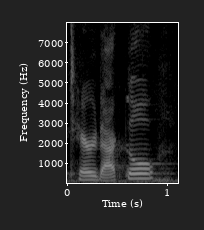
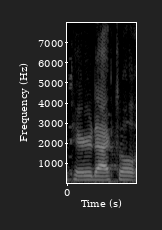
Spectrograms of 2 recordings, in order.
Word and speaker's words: pterodactyl: he brought in a pterodactyl for the letter P, and for show and tell, because the P is silent in pterodactyl, and he was so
